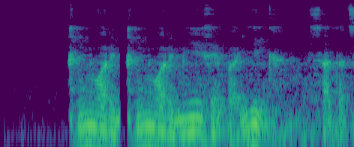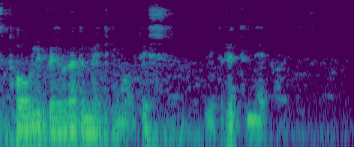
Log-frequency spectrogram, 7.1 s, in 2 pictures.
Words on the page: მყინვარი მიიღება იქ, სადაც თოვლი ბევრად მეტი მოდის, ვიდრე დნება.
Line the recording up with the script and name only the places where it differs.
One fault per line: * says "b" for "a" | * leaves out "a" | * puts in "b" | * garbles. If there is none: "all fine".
* puts in "მყინვარი"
